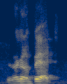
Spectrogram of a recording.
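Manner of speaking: normal talking voice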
